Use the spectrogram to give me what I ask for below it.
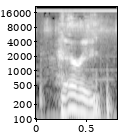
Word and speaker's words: Hari: It's spelled H-A-R-I. – Harry.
